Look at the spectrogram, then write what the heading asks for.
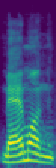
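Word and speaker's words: mammon: 또 영어에서도 이 맘몬이라는 말을 쓰지만 이제 뭐 매몬 그렇게 발음을 하죠.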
